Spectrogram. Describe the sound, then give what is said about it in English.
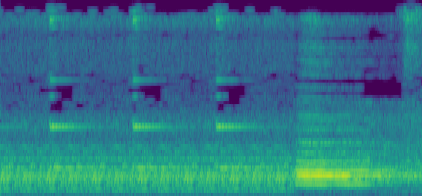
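The Great Lakes Aero Train, a passenger train from Chicago, rumbles steadily into Elkhart on track one, with a loud horn blast rising over the rolling noise near the end, prominent. “from Chicago on track one, the Great Lakes Aero Train.”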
